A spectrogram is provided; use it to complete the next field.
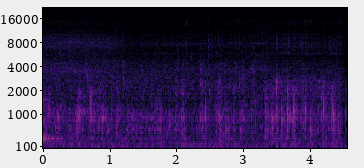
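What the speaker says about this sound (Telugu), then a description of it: "ఉడికించుకోవాలి పప్పును" Lentils simmer in water with turmeric in a pot, a soft steady bubbling and patter close by, faint and continuous with no voices.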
